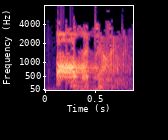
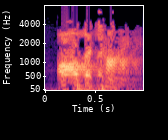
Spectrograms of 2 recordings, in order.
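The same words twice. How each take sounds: First: Loud echo. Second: "All" in "All the time" hit hard and loud; loud emphasis. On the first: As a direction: repeat "All" firmly. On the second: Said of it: "repeated emphatic phrase". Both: Real, not acted.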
